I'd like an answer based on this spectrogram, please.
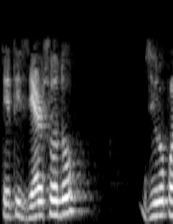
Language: Gujarati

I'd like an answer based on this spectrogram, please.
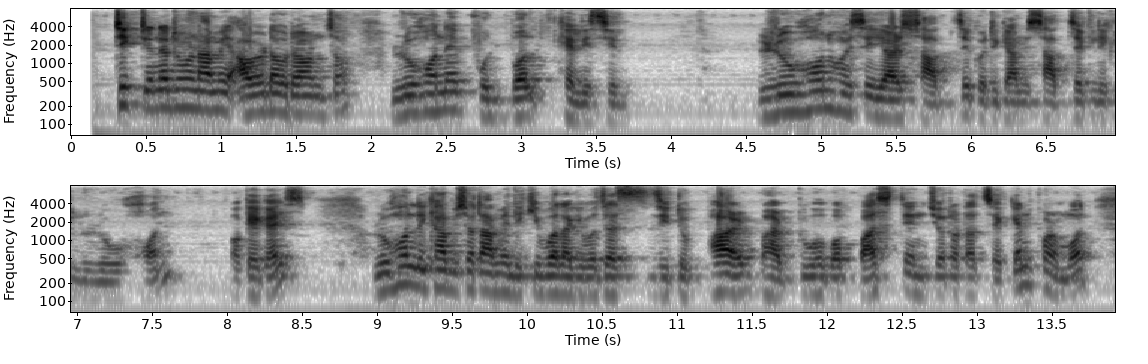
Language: Assamese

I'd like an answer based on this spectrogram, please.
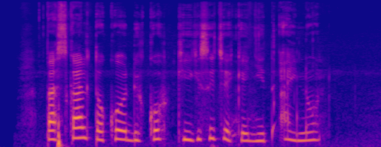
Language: Kalenjin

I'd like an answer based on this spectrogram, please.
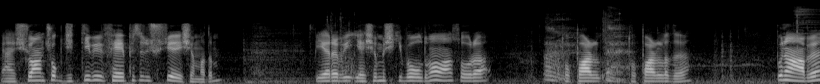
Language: Turkish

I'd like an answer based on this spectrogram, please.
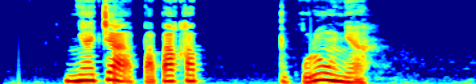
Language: Puno Quechua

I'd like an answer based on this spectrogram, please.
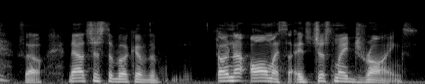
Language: English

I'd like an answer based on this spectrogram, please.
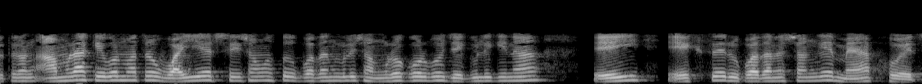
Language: Bangla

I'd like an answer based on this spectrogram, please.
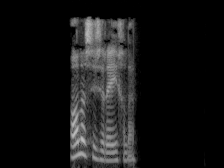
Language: Western Frisian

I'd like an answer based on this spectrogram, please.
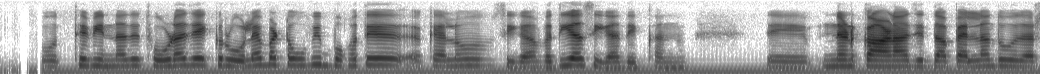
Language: Punjabi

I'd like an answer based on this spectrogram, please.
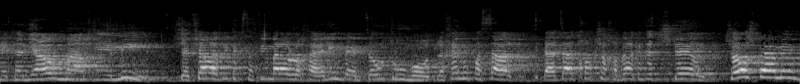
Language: Hebrew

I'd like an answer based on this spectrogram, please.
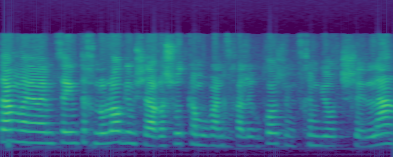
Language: Hebrew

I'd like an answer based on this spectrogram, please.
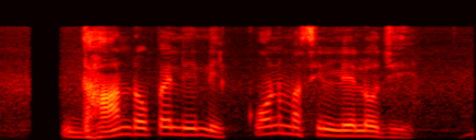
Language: Maithili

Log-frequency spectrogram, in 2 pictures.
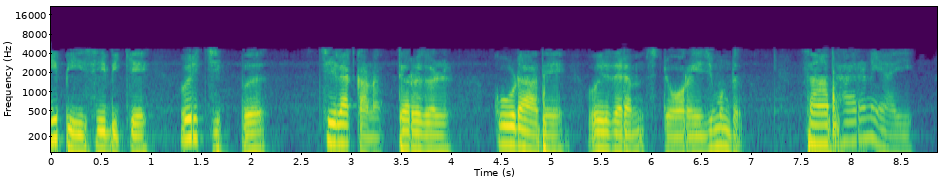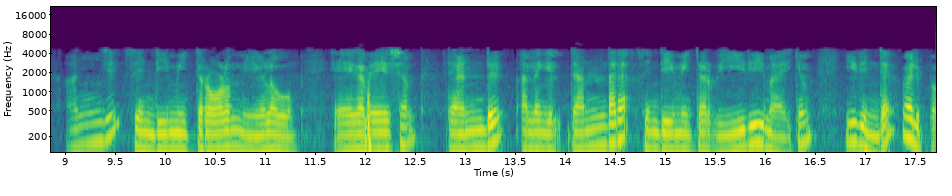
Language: Malayalam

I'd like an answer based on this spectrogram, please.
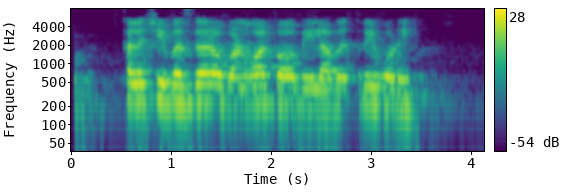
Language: Pashto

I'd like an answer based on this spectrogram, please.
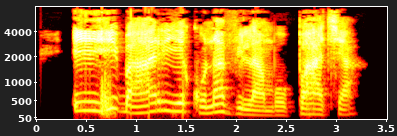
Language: Taita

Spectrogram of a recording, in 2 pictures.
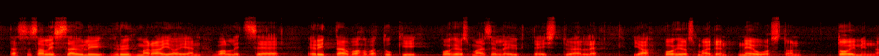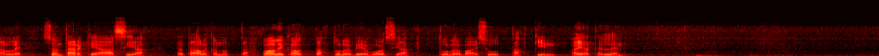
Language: Finnish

